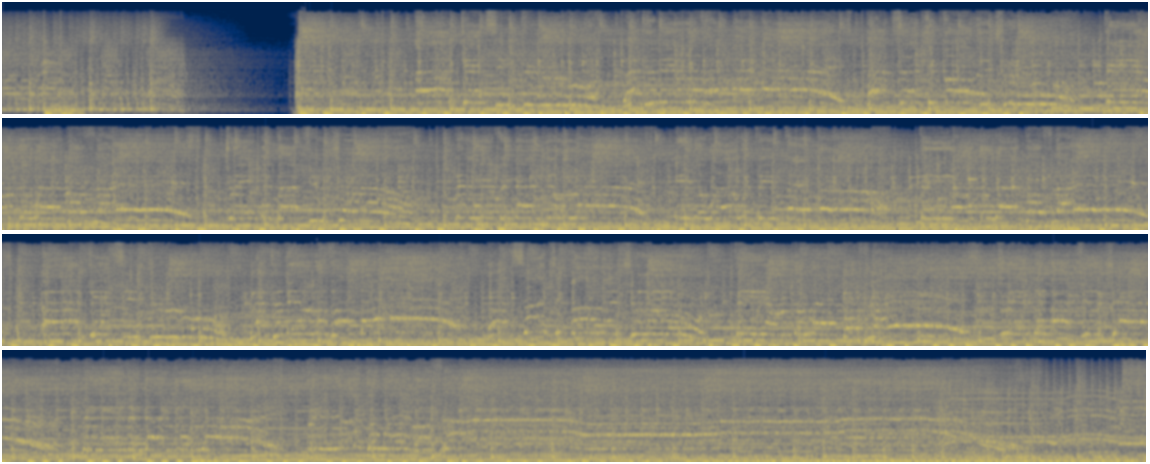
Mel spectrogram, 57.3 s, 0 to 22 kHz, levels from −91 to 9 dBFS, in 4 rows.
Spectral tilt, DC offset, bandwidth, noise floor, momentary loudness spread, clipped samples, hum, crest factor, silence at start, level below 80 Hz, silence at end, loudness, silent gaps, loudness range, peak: -3.5 dB/octave; under 0.1%; 16.5 kHz; -56 dBFS; 2 LU; under 0.1%; none; 12 dB; 0 s; -18 dBFS; 0 s; -11 LUFS; none; 1 LU; 0 dBFS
